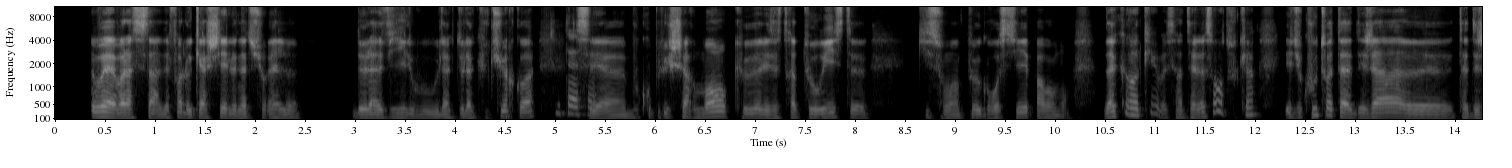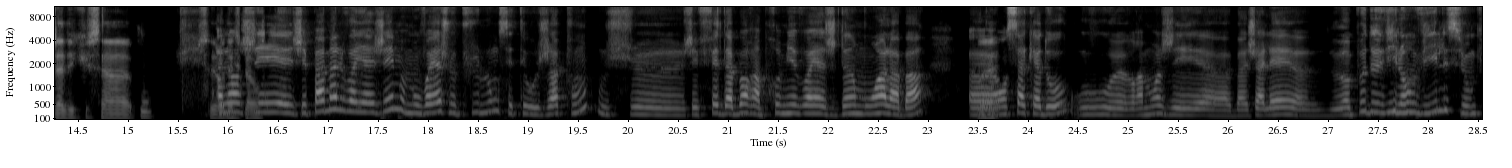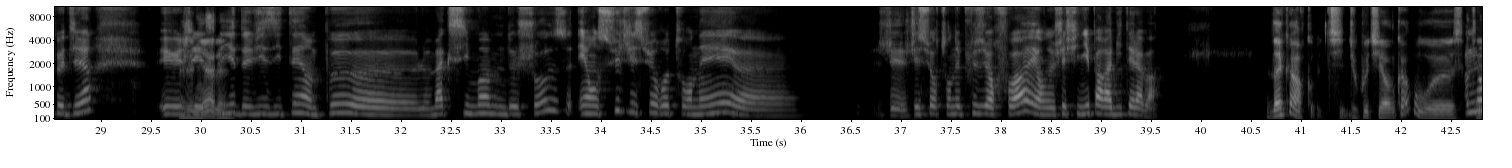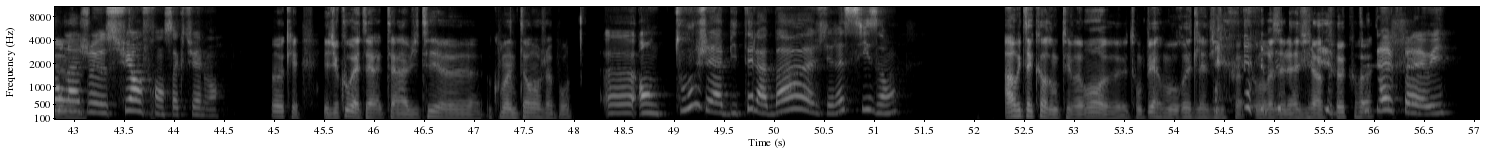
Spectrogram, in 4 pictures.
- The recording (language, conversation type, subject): French, podcast, Quels conseils donnes-tu pour voyager comme un local ?
- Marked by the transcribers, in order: tapping; laugh; laughing while speaking: "Tout"; laughing while speaking: "amoureuse de la ville un peu quoi"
